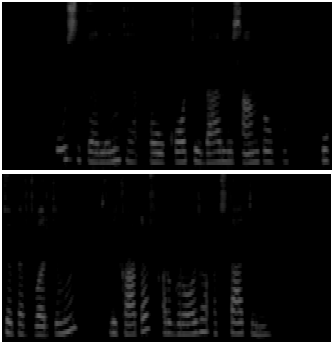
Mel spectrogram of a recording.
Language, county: Lithuanian, Šiauliai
